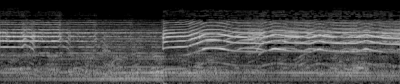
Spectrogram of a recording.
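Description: Shehnai-type reed pipes playing a wailing melody over a steady drone. The sound dips briefly, then about a second and a half in the lead pipe comes back in with a rising slide and a wavering, ornamented line.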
